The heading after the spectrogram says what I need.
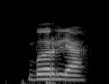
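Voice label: "бӧрля", Komi, female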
